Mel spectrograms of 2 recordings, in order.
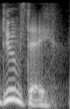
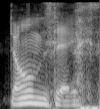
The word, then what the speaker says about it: Domesday: Domesday. – This is relating to the Domesday book or Doomsday book, right? I mean, like, got it. – Might actually be pronounced Doomsday, but it looks like Domesday.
